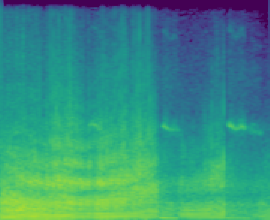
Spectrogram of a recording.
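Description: Drift car spinning its rear tyres in a burnout donut, the tyres squealing: the engine revs climb for just over a second, drop suddenly, then climb again.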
